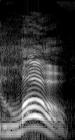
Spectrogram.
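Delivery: "Lo" loud and drawn out; extreme emphasis. Acted. Preacher showing what Jesus is trying to say, emphatic "Lo". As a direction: throw out "Lo" as a big exclamation. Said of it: "a word of extreme emphasis".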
